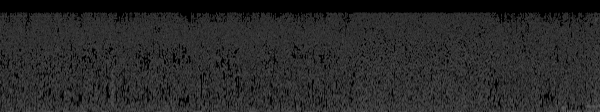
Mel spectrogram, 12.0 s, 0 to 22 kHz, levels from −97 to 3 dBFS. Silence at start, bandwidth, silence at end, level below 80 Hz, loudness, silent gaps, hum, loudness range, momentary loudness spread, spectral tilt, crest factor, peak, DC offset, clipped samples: 0 s; 13.5 kHz; 0 s; -76 dBFS; -55 LUFS; none; none; 1 LU; 1 LU; -1 dB/octave; 16 dB; -42 dBFS; under 0.1%; under 0.1%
